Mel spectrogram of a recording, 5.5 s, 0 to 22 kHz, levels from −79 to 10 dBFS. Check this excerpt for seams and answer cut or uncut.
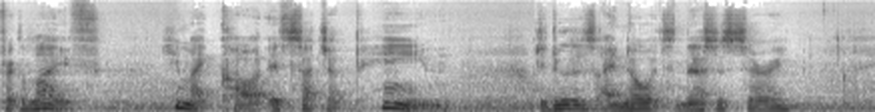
cut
